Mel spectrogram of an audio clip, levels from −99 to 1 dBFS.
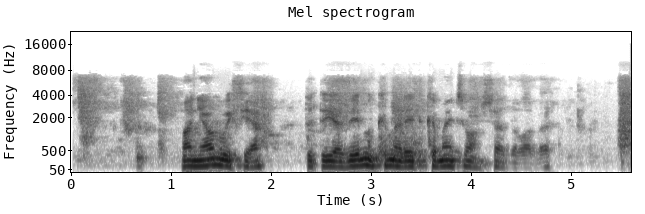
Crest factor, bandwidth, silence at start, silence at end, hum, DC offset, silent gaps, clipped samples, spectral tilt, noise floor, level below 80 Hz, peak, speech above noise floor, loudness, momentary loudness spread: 16 dB; 7 kHz; 0.05 s; 0 s; none; under 0.1%; none; under 0.1%; -7.5 dB/octave; -52 dBFS; -56 dBFS; -2 dBFS; 37 dB; -16 LUFS; 21 LU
